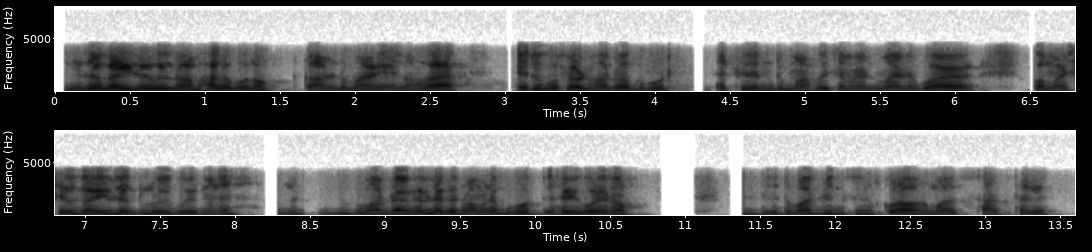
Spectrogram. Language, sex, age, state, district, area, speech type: Assamese, male, 18-30, Assam, Biswanath, rural, conversation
